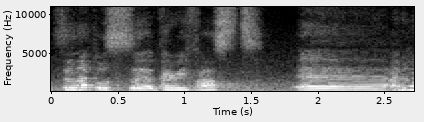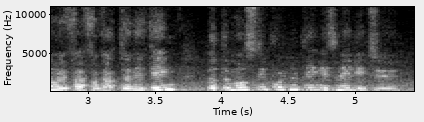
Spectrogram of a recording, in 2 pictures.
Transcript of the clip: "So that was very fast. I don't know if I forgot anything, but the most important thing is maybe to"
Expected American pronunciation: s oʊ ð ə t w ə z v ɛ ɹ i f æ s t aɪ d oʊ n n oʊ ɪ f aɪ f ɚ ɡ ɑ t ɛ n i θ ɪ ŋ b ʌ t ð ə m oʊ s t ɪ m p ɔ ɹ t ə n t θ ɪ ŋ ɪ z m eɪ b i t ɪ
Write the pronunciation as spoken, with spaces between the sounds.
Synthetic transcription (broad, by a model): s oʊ ð ə t w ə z v ɛ ɹ i f æ s t aɪ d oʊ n n oʊ ɪ f aɪ f ɚ ɡ ɑ t ɛ n i θ ɪ ŋ b ʌ t ð ə m oʊ s t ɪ m p ɔ ɹ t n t θ ɪ ŋ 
